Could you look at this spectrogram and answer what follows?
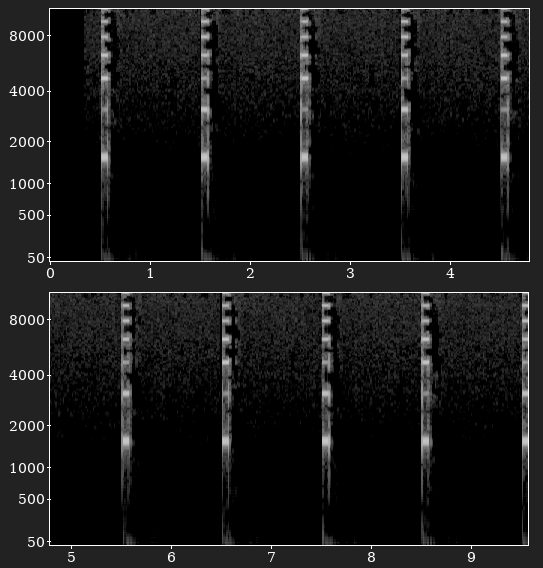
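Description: Countdown timer sound effect beeping once a second: ten short, identical high beeps, each ticking off a second as the quiz timer runs down.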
